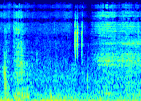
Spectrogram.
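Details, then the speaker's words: VW Beetle drum brake, drum spun by hand: faint, soft, even scraping from light shoe contact, the slight drag wanted. "and you can hear a little bit of resistance that's where the brake shoes are just dragging against the surface so you kind of want a little bit"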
